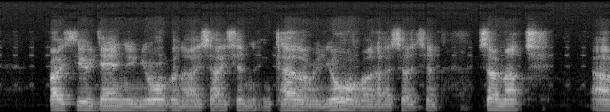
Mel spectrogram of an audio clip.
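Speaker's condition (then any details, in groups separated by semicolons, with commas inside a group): Motor neurone disease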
